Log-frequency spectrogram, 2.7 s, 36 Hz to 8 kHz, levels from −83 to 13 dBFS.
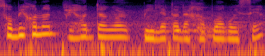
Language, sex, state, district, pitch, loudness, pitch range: Assamese, female, Assam, Kamrup Metropolitan, 220 Hz, -14 LUFS, 200-245 Hz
